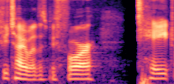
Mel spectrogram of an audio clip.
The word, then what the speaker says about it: Tate: Tate rhymes with hate.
